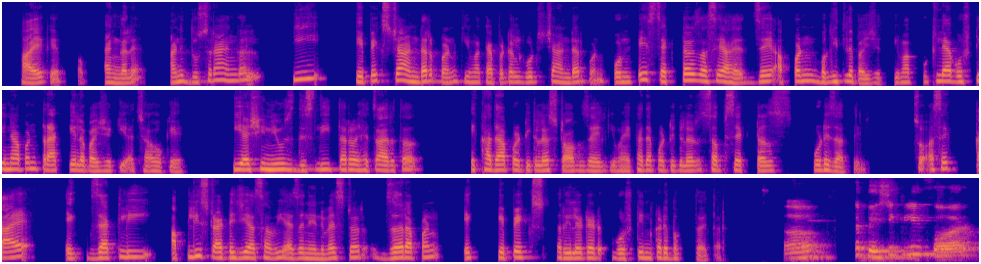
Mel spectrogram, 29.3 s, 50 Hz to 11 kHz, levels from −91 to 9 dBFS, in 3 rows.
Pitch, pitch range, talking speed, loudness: 165 Hz, 155-180 Hz, 145 wpm, -27 LUFS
